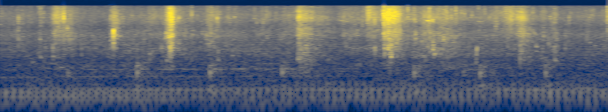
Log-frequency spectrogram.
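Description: Wind buffeting the microphone in a steady low rumble, with scattered short splashes and rustles as a wet fishing net is hauled out of shallow water; the loudest come about a second and a half in and near four seconds.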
